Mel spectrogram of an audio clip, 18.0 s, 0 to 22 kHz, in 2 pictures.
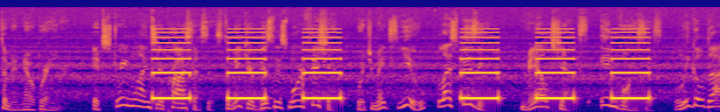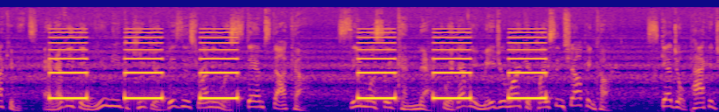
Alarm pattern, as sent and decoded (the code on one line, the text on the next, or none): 3 beeps and a pause
temporal three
